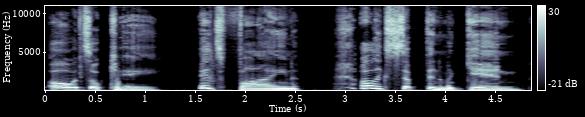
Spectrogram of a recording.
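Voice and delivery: high, slow, meek forgiving voice; mock pushover voice. Imitating a pushover to a cheating partner, high and meek. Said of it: "And you're like".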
